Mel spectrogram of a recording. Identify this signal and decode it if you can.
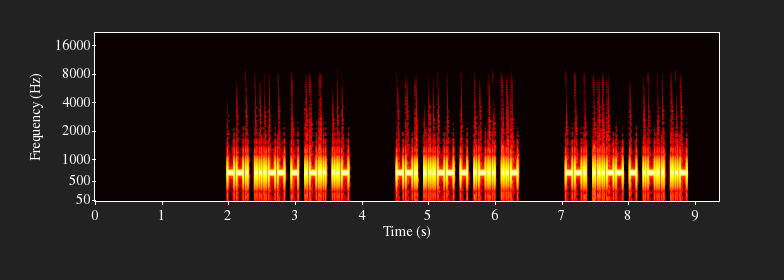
Morse code, heard as a keyed tone, about 36 wpm, 700 Hz. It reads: G3TLU G3TLU G3TLU
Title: DXCC-100 Call Signs - 5 Characters - Repeated 3x - 35wpm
